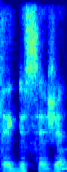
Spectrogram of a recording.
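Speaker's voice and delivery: puzzled, confused, questioning tone. Showing how to answer a prospect's objection: confused tone. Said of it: "when I use a confused tone".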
